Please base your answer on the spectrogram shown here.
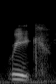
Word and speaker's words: Reek: and her friend um weak speak greek uh reek taking care of lance a lot now they promised to take care of him rhymes with weak uh where where can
